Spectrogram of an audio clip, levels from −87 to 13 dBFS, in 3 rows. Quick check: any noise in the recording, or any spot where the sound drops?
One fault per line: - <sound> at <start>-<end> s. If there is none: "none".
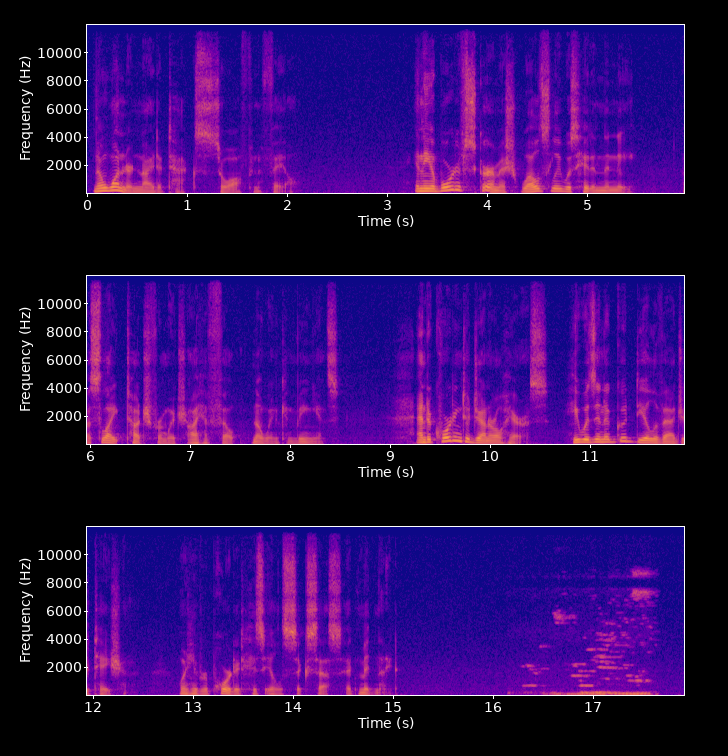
- sigh at 16.1-17.7 s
